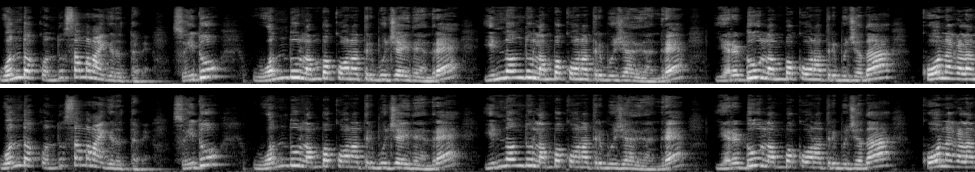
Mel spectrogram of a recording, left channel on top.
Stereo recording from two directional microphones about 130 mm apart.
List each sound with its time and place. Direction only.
0.0 s speech: 45° left (ahead or behind)
0.9 s speech: 20° left (ahead or behind)
2.6 s speech: 50° left (ahead or behind)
